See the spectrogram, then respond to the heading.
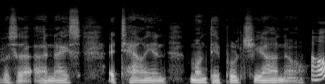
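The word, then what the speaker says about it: Montepulciano: So, one of the naked wines that we opened was a a nice Italian Monte Pulchiano. Oh, I love that pronunciation.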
